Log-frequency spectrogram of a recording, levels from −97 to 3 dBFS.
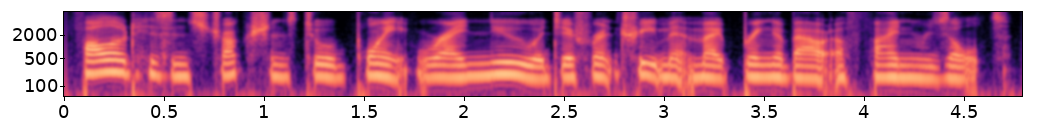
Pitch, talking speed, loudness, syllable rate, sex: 180 Hz, 240 wpm, -18 LUFS, 6.1 syllables/s, female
